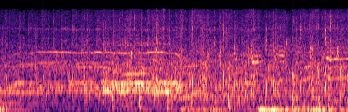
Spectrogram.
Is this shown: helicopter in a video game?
no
